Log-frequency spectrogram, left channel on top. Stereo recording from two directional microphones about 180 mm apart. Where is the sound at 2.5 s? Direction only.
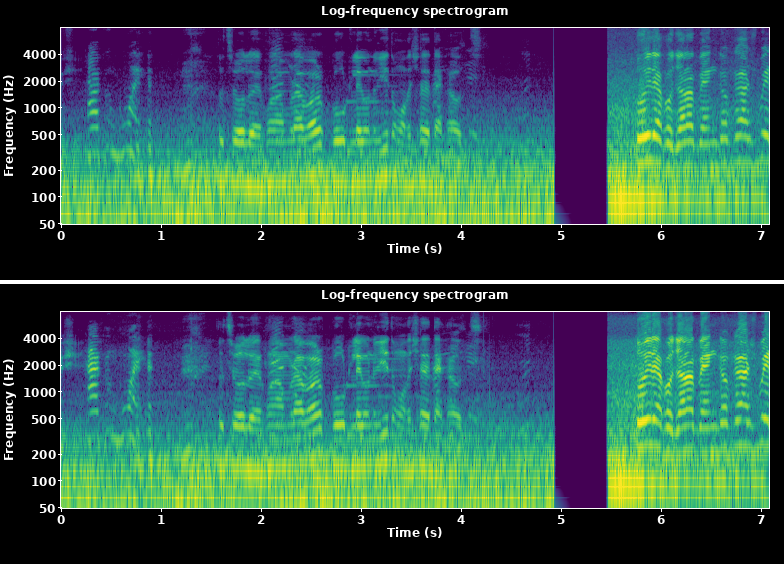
10° left (ahead or behind).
